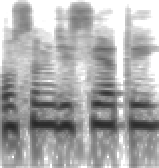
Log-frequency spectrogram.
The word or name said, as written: osemdesiaty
